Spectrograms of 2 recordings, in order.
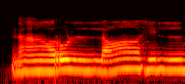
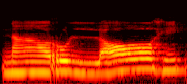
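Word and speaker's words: نار الله: இப்போ இங்கே என்ன இருக்குது, தம்மா இருக்கிறதுனால நம்ம என்ன பண்ணணும், வல்லினமாக உச்சரிக்கணும். அப்போது நாருல்லாஹி, வாயை நல்லா ஓப்பன் பண்ணி சொல்லுங்கள், நாருல்லாஹி.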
